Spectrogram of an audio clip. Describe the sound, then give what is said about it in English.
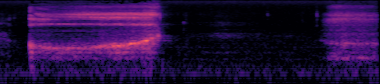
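A person imitating Darth Vader's breathing: a long, hoarse, resonant inhale, a brief pause, then the start of a raspy exhale. No talking. “You cannot just do Darth Vader breathing right now.”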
